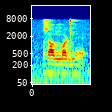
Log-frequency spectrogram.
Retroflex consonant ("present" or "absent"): present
